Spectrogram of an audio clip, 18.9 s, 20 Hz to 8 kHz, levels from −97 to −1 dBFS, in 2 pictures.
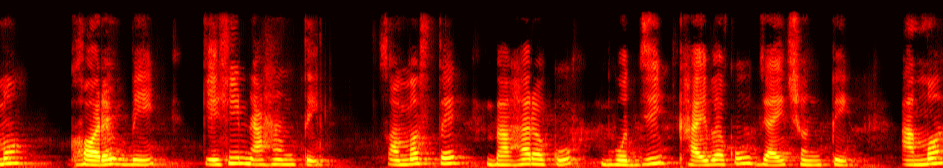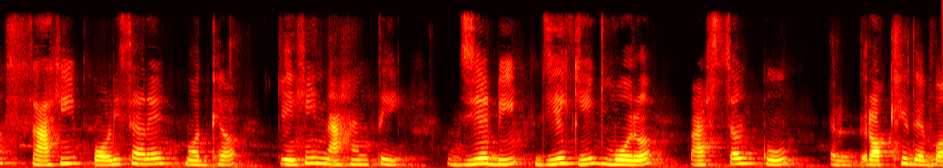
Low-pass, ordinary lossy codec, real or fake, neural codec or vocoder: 7.2 kHz; none; fake; codec, 16 kHz, 4 kbps, X-Codec, HuBERT features, trained on balanced general audio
